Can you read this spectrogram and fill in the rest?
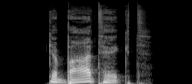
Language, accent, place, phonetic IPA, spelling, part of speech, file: German, Germany, Berlin, [ɡəˈbaːtɪkt], gebatikt, verb, De-gebatikt.ogg
- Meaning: past participle of batiken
